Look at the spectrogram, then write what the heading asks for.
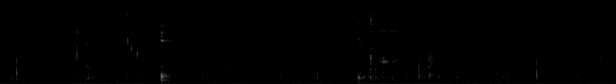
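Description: Faint chewing and wet mouth sounds of people eating instant noodles: soft smacks and clicks in two short clusters, about a second in and again just past the middle.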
